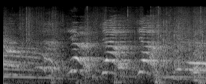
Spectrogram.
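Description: A toddler babbling and vocalizing in a high voice, without clear words.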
